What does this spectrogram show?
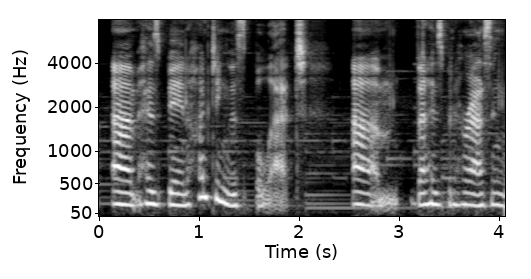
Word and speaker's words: Bulette: They are doing a hex crawl and they have just encountered a bullet. Blet, let's see what they how they pronounce it on the site.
